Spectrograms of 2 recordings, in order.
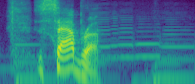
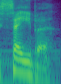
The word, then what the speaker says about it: Sabra: what you were doing sabra i think you're mispronouncing saber no the princess's name that saint george saved was sabra s-a-b-r-a i just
